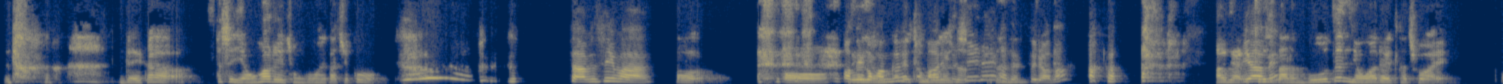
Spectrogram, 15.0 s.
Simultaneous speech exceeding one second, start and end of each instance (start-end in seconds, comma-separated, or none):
8.5-10.3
